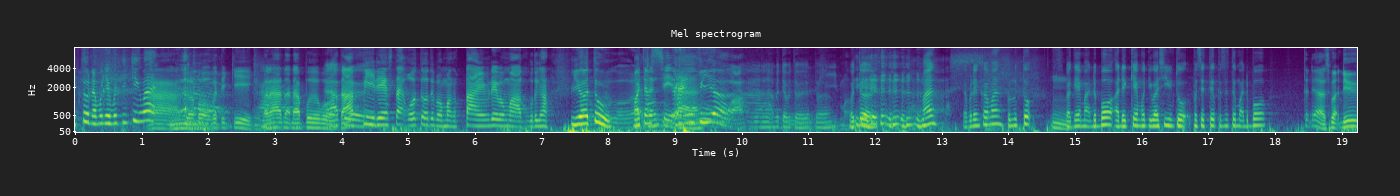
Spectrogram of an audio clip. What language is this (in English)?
Malay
